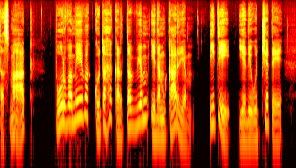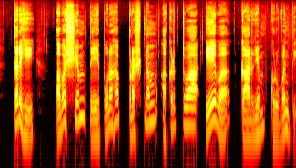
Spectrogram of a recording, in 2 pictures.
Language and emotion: Sanskrit, neutral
